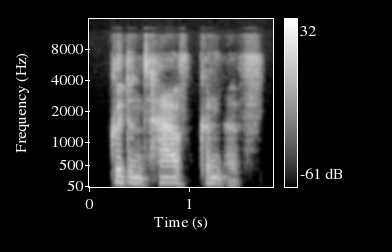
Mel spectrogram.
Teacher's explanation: what happens is the D disappears in couldn't, and the T disappears also.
